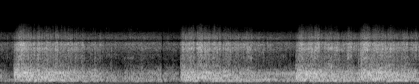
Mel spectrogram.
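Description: A gun fired on command booms loudly in a few heavy blasts. Each has a rumbling sustain that carries into the next shot, and no voices are heard.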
